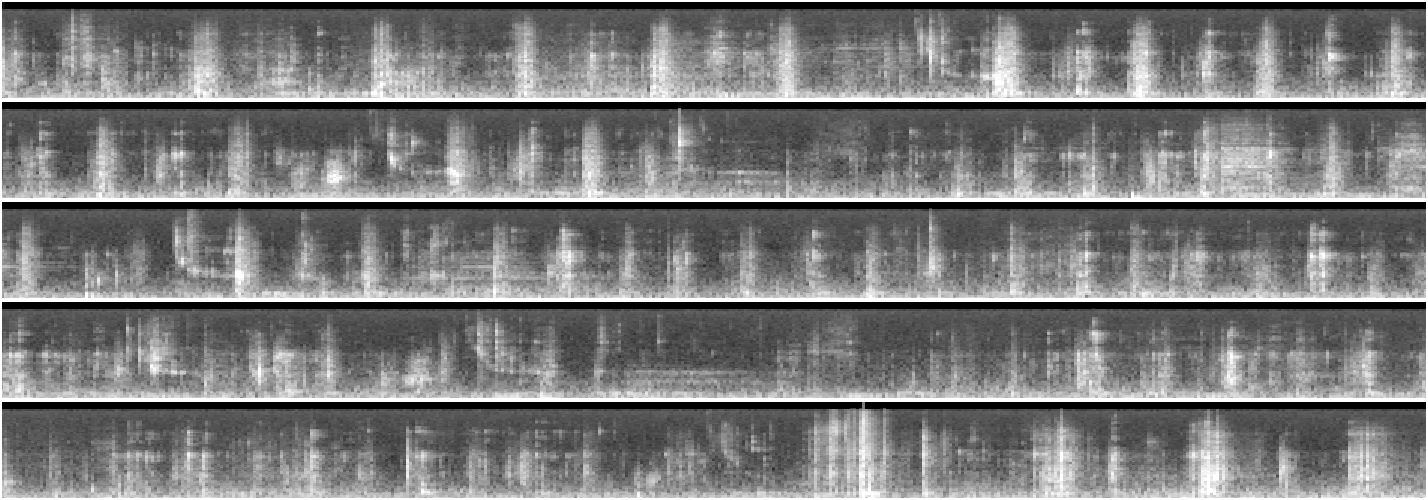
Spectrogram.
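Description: Close-miked chewing, with many wet smacks and clicks, from eating spicy sundae gukbap (Korean blood sausage and pork soup). A spoon scrapes and clicks against the pan now and then, and near the end comes one sharp crunch from a bite of raw green chili pepper. A steady low hum runs underneath, from wind and rain.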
